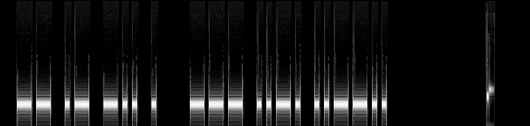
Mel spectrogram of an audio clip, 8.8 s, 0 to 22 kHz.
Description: Morse code, heard as a keyed tone, about 15 wpm, 700 Hz. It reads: MADE OF?
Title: Sentences from Top 200 Words 15wpm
